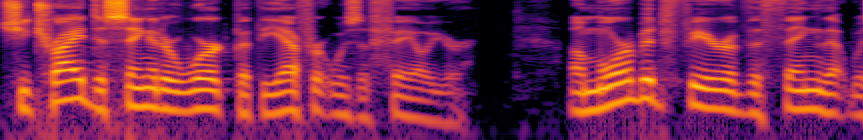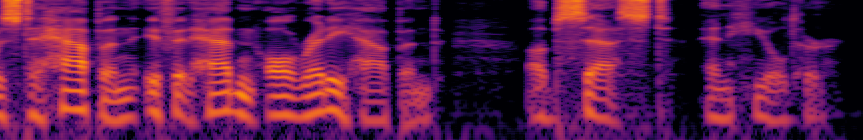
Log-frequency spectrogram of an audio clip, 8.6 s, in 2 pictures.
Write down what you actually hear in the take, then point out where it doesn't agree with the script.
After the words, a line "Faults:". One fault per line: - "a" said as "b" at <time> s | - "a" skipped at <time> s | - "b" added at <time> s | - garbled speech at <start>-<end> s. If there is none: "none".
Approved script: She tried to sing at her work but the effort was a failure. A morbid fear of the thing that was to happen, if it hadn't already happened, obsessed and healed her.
She tried to sing at her work but the effort was a failure. A morbid fear of the thing that was to happen, if it hadn't already happened, obsessed and healed her.
Faults:
none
